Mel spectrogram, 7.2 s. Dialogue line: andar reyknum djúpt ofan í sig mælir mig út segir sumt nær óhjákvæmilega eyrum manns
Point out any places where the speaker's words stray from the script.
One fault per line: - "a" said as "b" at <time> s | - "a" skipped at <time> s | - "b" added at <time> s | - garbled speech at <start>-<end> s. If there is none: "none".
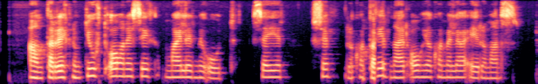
- garbled speech at 4.6-5.2 s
